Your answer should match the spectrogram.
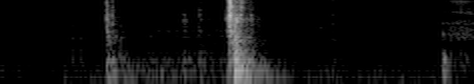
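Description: door being shut

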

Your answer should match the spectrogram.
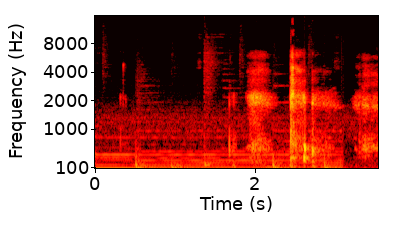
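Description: person coughing

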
